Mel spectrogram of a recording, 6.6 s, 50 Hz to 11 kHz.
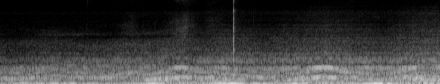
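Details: BMW E46 318i running with the AC on, just recharged with refrigerant after a passed vacuum test: wavering, warbling tone rising and falling every second or two. Cause unclear.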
